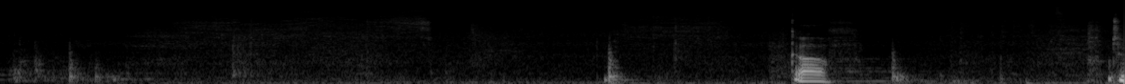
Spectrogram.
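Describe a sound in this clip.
A marker squeaks and scrapes on a whiteboard.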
